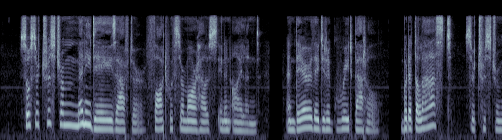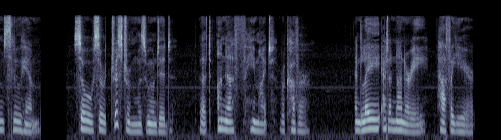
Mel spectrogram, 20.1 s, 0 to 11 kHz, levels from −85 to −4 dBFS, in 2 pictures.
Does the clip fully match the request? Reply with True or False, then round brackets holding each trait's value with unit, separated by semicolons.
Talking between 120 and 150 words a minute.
True (140 wpm)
